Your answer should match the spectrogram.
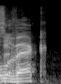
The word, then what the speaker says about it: Levesque: Paul Lavis. How do you say his last name? Paul Levesque. Yep, Steve Corin, who is chief executive officer of the Atlanta Hawks and State Farm Arena.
